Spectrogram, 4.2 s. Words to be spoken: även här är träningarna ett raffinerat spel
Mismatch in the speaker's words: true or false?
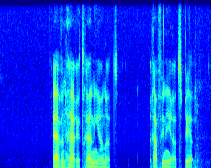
false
